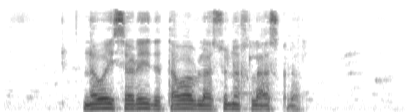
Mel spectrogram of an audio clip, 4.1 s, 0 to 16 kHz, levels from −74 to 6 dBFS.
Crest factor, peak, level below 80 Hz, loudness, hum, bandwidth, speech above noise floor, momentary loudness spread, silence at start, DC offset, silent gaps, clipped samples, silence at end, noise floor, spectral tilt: 20 dB; -4 dBFS; -62 dBFS; -22 LUFS; none; 11.5 kHz; 40 dB; 11 LU; 0.85 s; under 0.1%; none; under 0.1%; 1.1 s; -62 dBFS; -4.5 dB/octave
